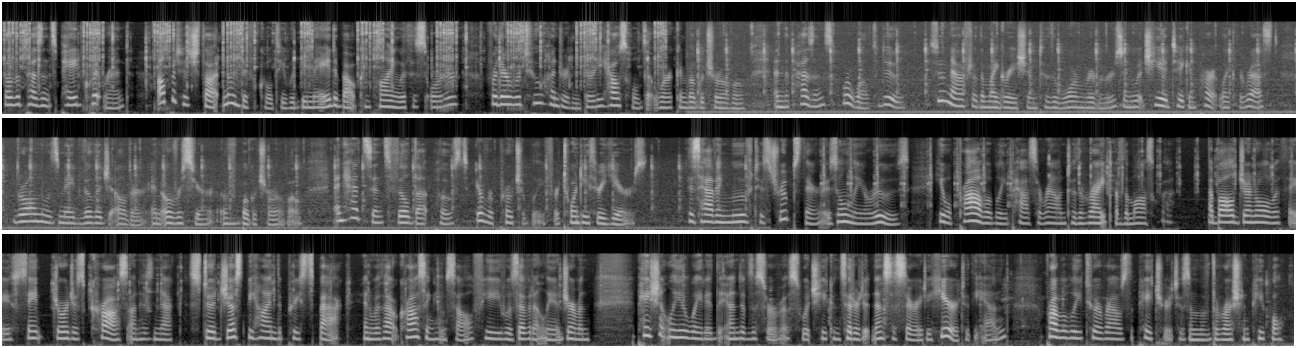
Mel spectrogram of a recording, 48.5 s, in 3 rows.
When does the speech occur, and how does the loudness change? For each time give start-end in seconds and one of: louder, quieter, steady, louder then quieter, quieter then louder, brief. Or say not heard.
0.0-48.4 steady.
